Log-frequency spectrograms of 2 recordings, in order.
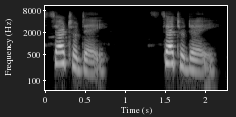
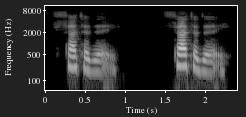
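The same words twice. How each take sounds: First: "Saturday" with the t as a soft d; American flap T. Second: "Saturday" with a true t, not a d; British clear T. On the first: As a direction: say Saturday American-style, like "Sadurday". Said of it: "turn the t sound into a soft d sound". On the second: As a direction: say Saturday British-style, "Sa-tuh-day". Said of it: "pronounce the R regularly without any change". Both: Shown as a demonstration.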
